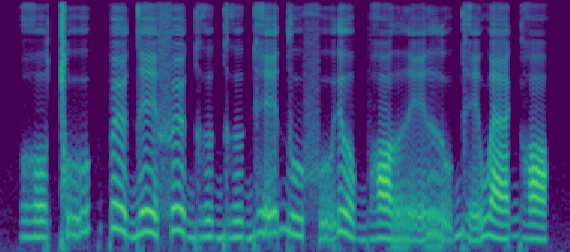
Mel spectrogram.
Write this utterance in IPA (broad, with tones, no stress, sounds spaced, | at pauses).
ɦ o˨˩ ǀ ṵ˦˥ | p ø˥˩ d e˥˩ f ø˥˩ ɡʱ ɯ˨˩ ɡʱ ɯ˨˩ ɡʱ ḛ˦˥ d u˨˩ f ṵ˨˩˦ ɾʲ o˨˩ bʱ ɒ˨˩ r ḛ˨˩˦ r ṵ˨˩˦ ɡʱ ḛ˨˩˦ w æ˨˩˦ ɡʱ ɒ˨˩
